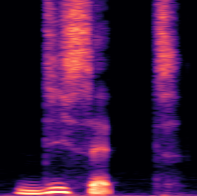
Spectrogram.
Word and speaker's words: dix-sept: But then for the pronunciation, dix-sept. Okay, so you don't insist on the s.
